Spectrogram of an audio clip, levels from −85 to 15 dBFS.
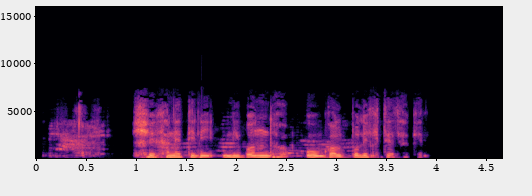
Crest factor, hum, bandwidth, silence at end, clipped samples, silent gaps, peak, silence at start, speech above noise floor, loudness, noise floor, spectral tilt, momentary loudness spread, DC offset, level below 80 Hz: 14 dB; none; 6.6 kHz; 0.75 s; under 0.1%; none; 0 dBFS; 0.15 s; 23 dB; -14 LUFS; -36 dBFS; -7.5 dB/octave; 16 LU; under 0.1%; -48 dBFS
